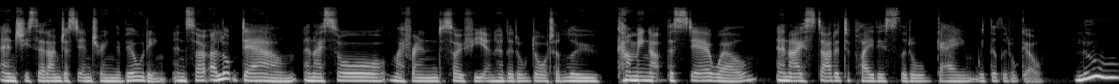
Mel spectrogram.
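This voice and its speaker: Speaking with an Australian accent, a woman uses a fairly low pitch and fairly even intonation at a moderate pace. The recording is very clean, with a silent background. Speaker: author. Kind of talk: personal storytelling interview.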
